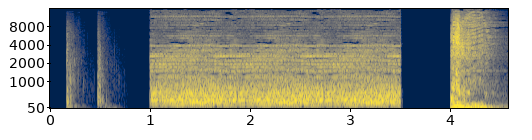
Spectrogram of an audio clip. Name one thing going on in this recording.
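A deep shimmering hum swells as a glowing wall rises up.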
